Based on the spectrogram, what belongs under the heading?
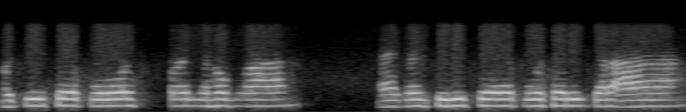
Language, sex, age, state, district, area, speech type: Santali, male, 45-60, West Bengal, Birbhum, rural, conversation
